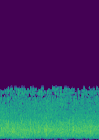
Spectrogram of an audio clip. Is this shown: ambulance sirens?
no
